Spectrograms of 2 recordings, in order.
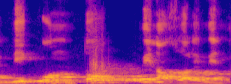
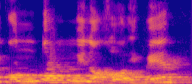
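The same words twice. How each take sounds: First: There is a pause after 'kuntu'. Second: 'Kuntu' runs straight on with an 'm' sound. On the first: The speaker confesses that he himself is a wrongdoer. The speaker calls it right. "itu kalau dibaca kuntu bakuma" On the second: It says that everyone else is a wrongdoer. The speaker calls it wrong. "tak baca mem kuntum"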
